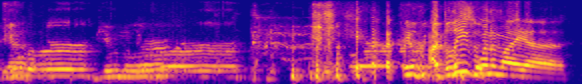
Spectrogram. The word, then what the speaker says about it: Beumeler: How is it pronounced, Taylor? Beumeler. Beumeler. Right. Beumeler.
